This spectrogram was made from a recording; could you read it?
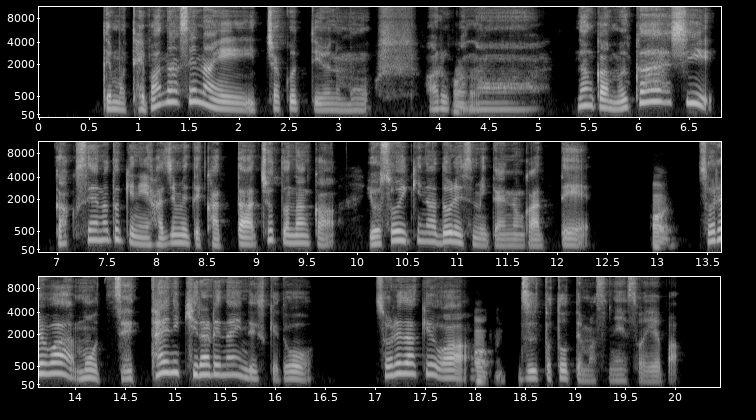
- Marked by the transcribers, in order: other background noise
- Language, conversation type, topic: Japanese, podcast, 自分の服の好みはこれまでどう変わってきましたか？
